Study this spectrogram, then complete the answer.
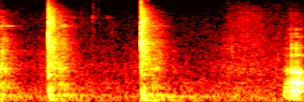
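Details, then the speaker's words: Fender Squier guitar neck, abused and sanded: three sharp, dry clacks about half a second apart as the neck is moved, a loose rattle; owner suspects a loose truss rod that isn't doing anything. "what's that noise sounds like the truss Rose loose so this that noise means the trust Road's not doing anything"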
